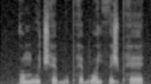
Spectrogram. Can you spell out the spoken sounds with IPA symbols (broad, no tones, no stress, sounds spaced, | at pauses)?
k ɔ m β ʊ t͡ʃʰ ɛ b ʊ pʰ ɛ b β ɔ j θ ɛ ʒ pʰ ɛ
